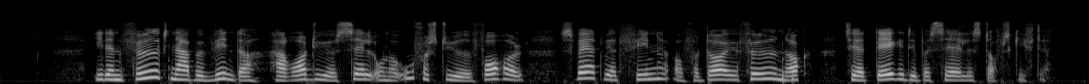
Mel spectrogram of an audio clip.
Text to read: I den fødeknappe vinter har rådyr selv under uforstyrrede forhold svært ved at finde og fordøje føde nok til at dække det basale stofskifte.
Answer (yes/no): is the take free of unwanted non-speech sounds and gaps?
yes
